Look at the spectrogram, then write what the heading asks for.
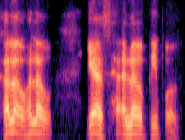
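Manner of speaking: lightly voiced, stilted hello greeting; a self-admittedly pathetic take on a recorded greeting; Turki Al Sheikh impression. Host mocking Turki Al Sheikh's canned greeting, lightly voiced. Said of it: "my pathetic, uh, Turkey impersonation".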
